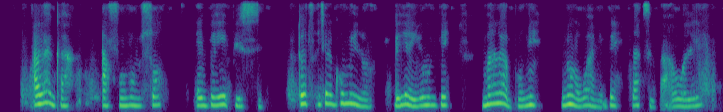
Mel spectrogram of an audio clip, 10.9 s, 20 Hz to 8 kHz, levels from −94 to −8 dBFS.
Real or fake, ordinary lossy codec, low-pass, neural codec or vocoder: fake; Opus, 32 kbps; 7.2 kHz; codec, 16 kHz, 2 kbps, FreqCodec, smaller model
